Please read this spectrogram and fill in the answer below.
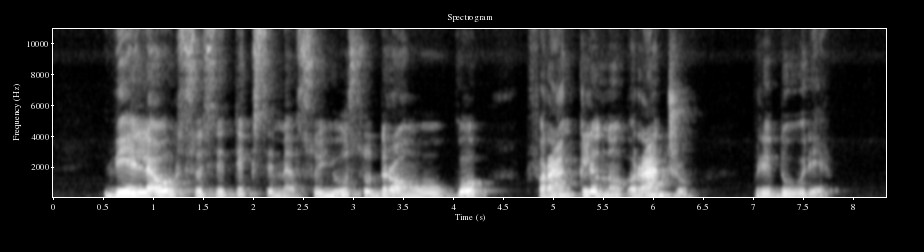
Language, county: Lithuanian, Klaipėda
